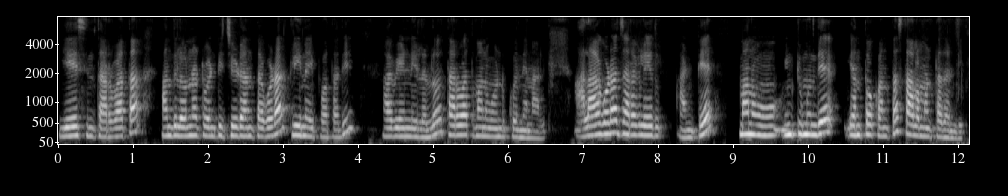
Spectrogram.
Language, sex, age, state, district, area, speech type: Telugu, female, 30-45, Andhra Pradesh, Kadapa, urban, spontaneous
